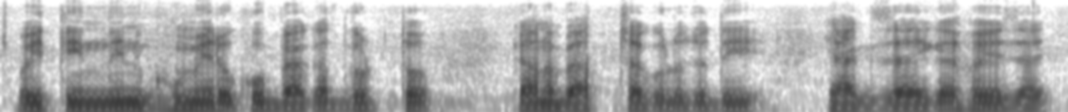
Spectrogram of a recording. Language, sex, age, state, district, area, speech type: Bengali, male, 30-45, West Bengal, Birbhum, urban, spontaneous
